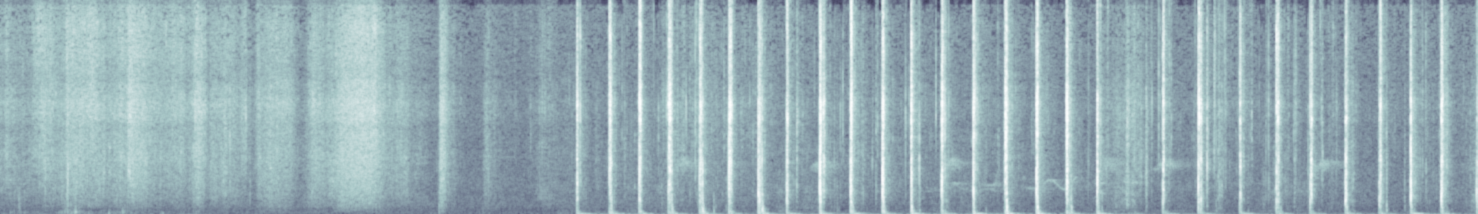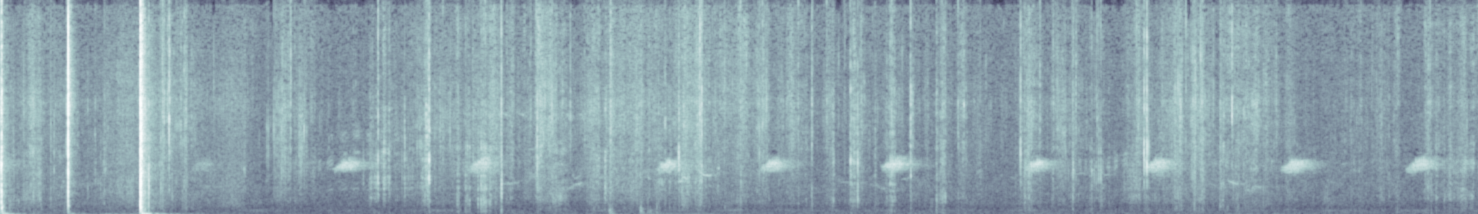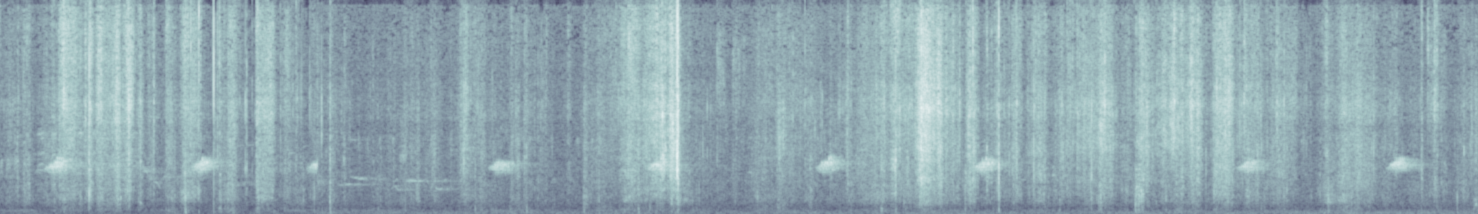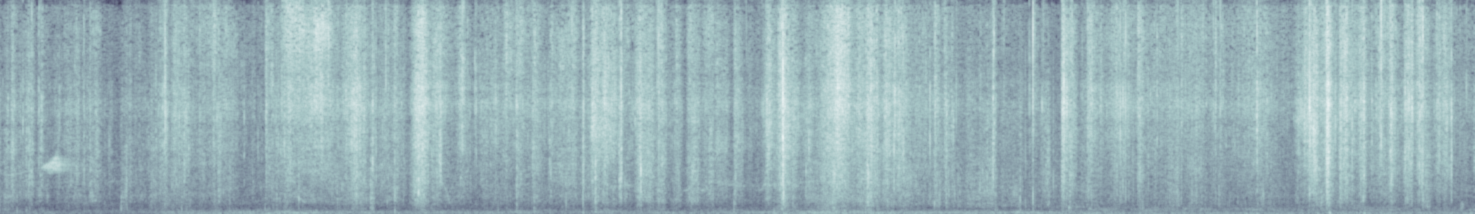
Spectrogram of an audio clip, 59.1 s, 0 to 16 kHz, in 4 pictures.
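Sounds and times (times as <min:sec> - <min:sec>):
mallet knocking on wood: 0:05.8 - 0:15.0, 0:15.8 - 0:16.6.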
